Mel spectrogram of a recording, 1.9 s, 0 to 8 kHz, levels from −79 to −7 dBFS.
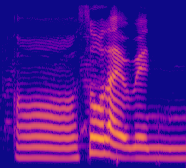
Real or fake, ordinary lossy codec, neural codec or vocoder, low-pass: real; none; none; 7.2 kHz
